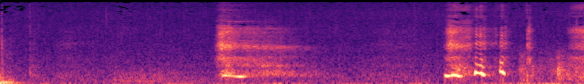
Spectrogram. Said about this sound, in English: Quick! Oh my god, it's pouring!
